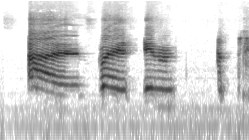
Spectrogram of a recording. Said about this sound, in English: But I lost you there for a sec. Your phone's doing weird stuff. Oh, can you hear me?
